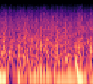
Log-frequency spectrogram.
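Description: Steady rain falls at a campsite, a dense hiss of drops hitting surfaces close by with no voices, lasting only a moment.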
